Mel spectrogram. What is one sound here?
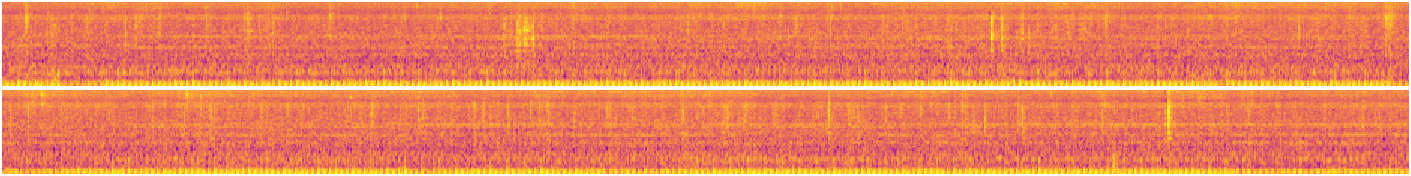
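A tractor engine drones steadily close by.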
